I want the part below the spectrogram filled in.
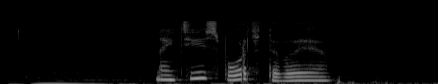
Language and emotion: Russian, sad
